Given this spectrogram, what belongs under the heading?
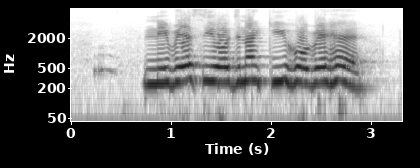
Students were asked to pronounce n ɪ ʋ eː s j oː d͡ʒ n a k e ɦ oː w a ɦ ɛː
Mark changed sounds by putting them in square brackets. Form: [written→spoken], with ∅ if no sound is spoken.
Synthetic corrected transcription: n ɪ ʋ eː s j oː d͡ʒ n a k [e→i] ɦ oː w [a→e] ɦ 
